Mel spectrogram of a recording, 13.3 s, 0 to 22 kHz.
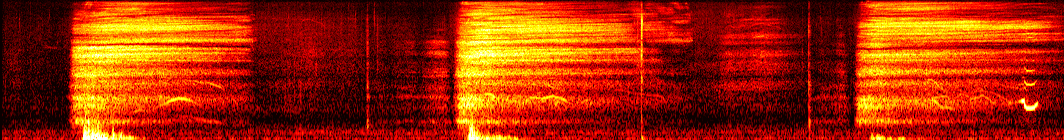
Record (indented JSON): {
  "exhalation_length": "13.3 s",
  "exhalation_amplitude": 2858,
  "exhalation_signal_mean_std_ratio": 0.3,
  "survey_phase": "beta (2021-08-13 to 2022-03-07)",
  "age": "18-44",
  "gender": "Male",
  "wearing_mask": "No",
  "symptom_runny_or_blocked_nose": true,
  "symptom_change_to_sense_of_smell_or_taste": true,
  "symptom_onset": "2 days",
  "smoker_status": "Ex-smoker",
  "respiratory_condition_asthma": false,
  "respiratory_condition_other": false,
  "recruitment_source": "Test and Trace",
  "submission_delay": "1 day",
  "covid_test_result": "Positive",
  "covid_test_method": "RT-qPCR",
  "covid_ct_value": 23.4,
  "covid_ct_gene": "ORF1ab gene"
}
